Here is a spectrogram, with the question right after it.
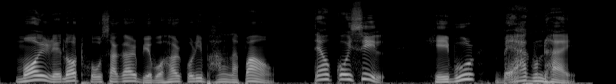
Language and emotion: Assamese, disgusted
